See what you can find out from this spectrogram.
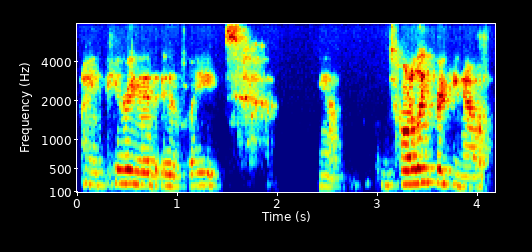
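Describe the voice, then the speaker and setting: A woman's voice: mid-range voice, a little slow, highs cut off, lightly acted. A woman acting an anxious, candid young college feminist in a stage play table read. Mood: worried. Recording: echoey room, distant mic.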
